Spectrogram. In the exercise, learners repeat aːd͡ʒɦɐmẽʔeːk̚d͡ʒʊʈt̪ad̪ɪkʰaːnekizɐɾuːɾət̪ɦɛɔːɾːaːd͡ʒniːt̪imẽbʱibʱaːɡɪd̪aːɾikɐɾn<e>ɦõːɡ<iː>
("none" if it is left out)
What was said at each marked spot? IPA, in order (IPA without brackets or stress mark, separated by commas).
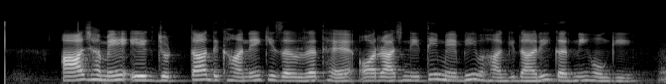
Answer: i, iː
